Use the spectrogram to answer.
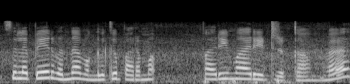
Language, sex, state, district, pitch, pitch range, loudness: Tamil, female, Tamil Nadu, Chennai, 240 Hz, 215-265 Hz, -13 LUFS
